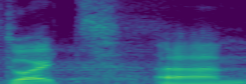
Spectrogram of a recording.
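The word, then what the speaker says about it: Duarte: so yeah hi everyone my name is dwart it's a Portuguese name very well pronounced I'm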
